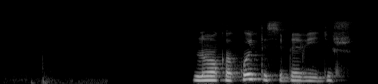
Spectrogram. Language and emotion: Russian, neutral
